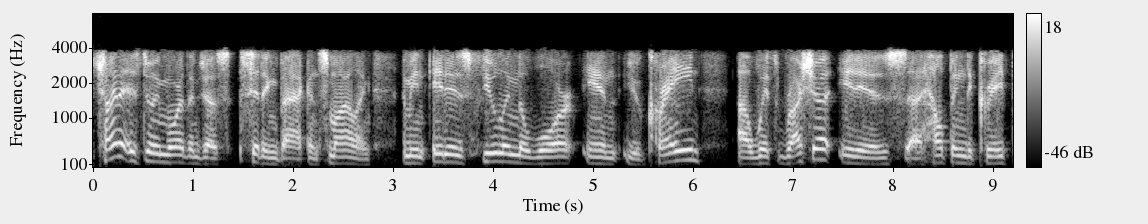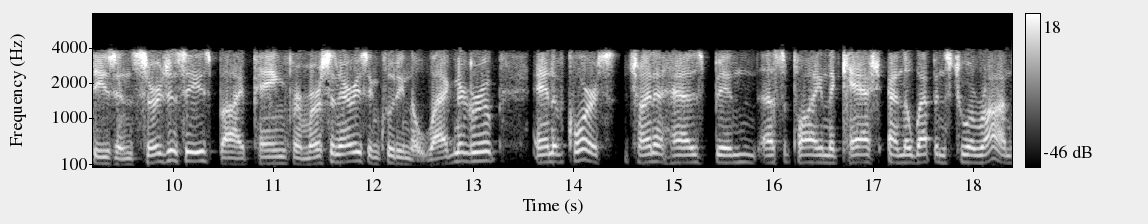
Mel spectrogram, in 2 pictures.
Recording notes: calls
